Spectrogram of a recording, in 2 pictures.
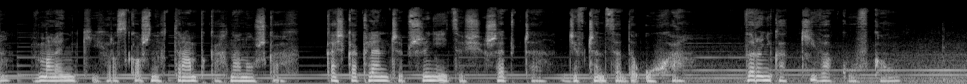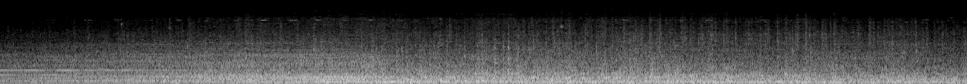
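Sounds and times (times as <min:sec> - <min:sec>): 
speech: 0:00.1 - 0:09.1
tank driving past a car in a supermarket lot: 0:09.1 - 0:19.3.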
